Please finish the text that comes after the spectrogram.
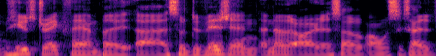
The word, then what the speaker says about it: DVSN: I'm a huge Drake fan, but so Division, another artist, I was excited to see if KD had discovered yet.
